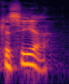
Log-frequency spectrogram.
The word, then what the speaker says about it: Kasia: I think you say Kasia. – Kasia? Okay. K-A-S-I-A.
